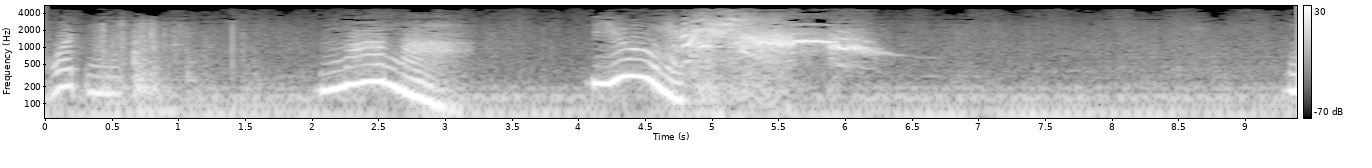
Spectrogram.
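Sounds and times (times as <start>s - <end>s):
speech: 0.1s - 0.9s, 2.0s - 3.2s, 4.1s - 5.5s
woman screaming in terror: 4.8s - 6.5s.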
